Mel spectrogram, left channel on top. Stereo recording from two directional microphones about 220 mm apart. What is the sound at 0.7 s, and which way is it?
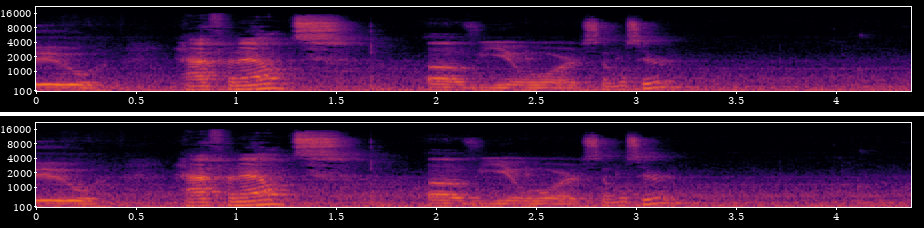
Speech, centre (ahead or behind).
